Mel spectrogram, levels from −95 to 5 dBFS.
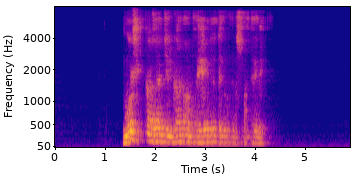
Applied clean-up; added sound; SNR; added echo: neural mask model DeepFilterNet 3.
